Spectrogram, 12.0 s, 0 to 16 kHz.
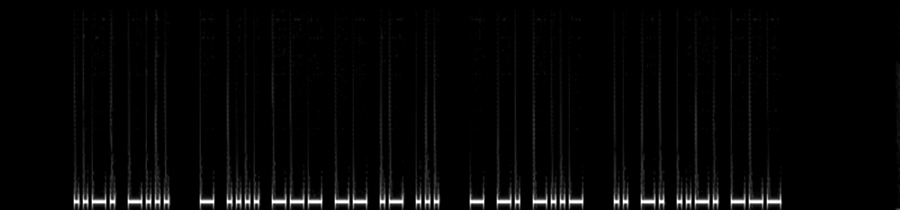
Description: Morse code, heard as a keyed tone, about 21 wpm, 700 Hz. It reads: FB THOMAS TNX INFO
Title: Practice QSO - Exchange 3 - More Info - 20wpm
